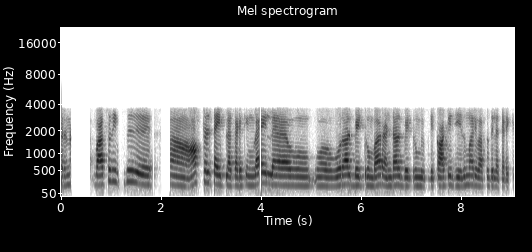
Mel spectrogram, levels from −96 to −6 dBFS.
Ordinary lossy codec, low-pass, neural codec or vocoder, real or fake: none; 3.6 kHz; none; real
